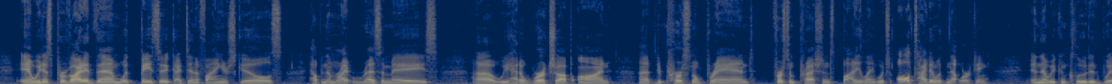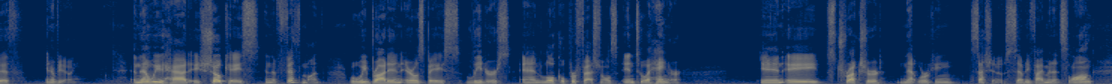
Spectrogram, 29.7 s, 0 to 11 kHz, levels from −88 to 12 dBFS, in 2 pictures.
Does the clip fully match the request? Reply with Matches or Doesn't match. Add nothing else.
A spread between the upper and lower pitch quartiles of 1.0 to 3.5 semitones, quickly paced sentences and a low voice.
Doesn't match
